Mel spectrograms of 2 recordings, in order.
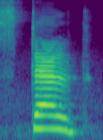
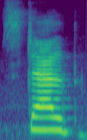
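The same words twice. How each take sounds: No difference in how they are said.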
